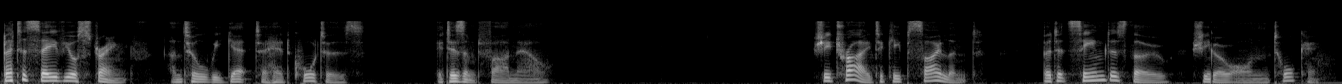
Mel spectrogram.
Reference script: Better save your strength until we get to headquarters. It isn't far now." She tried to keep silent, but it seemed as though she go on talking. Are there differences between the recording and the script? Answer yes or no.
no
